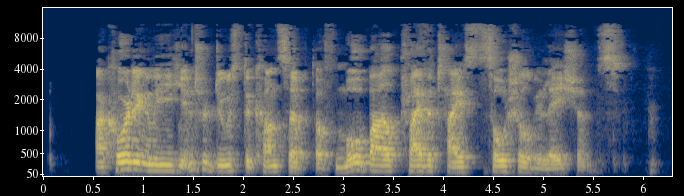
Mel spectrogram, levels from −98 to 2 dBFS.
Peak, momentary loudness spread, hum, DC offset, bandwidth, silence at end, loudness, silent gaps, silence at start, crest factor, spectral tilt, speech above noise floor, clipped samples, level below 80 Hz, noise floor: -2 dBFS; 11 LU; none; under 0.1%; 11.5 kHz; 0.45 s; -19 LUFS; none; 0.5 s; 18 dB; -3 dB/octave; 38 dB; under 0.1%; -68 dBFS; -57 dBFS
